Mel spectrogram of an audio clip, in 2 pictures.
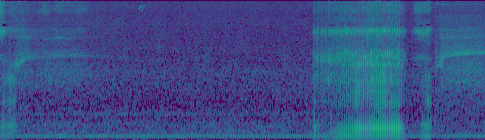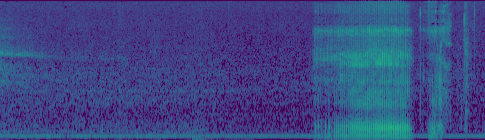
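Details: Two loud, rough, rattling snores about six seconds apart, roughly ten a minute, over a steady low room hum, from a sleeping boxer dog: ordinary snoring.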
